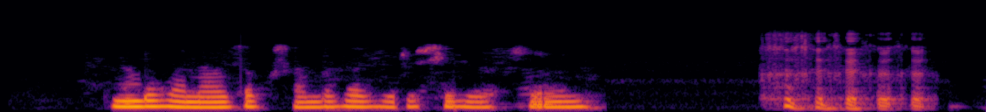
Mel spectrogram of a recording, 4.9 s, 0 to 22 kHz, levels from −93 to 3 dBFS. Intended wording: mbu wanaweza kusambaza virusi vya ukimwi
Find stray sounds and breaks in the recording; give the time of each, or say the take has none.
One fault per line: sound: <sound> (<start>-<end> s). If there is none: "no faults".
sound: laugh (3.8-4.7 s)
